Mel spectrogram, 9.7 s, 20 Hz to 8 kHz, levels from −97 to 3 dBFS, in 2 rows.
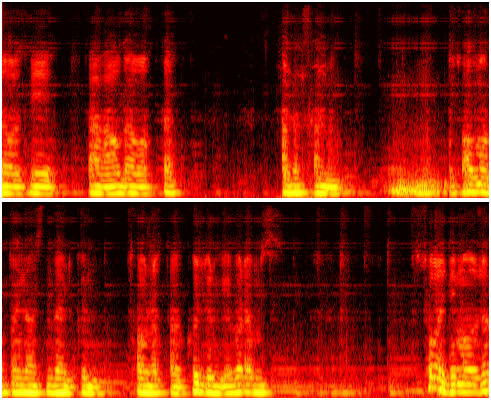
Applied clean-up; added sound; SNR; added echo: neural separator model SepFormer DNS4.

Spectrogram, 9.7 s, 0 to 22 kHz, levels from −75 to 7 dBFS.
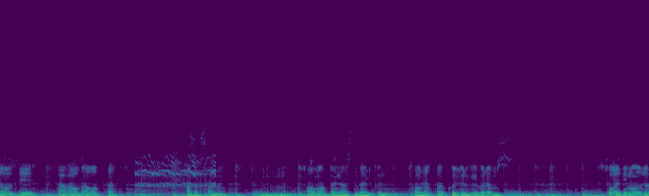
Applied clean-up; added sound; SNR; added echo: none; Bird; 14 dB; reverberation time 0.3 s.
